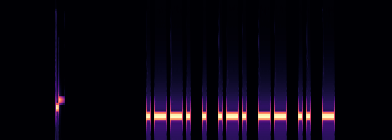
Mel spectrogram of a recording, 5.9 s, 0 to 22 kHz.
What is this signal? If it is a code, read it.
Morse code, heard as a keyed tone, about 20 wpm, 700 Hz. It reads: PERMIT
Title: Six Letter Words - 20wpm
